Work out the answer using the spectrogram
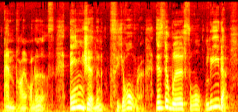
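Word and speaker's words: Führer: the most powerful empire on earth in german fiora is the word for leader and fiora was what germans called hitler you pronounce it like this for your her two days later more bombs fell on amsterdam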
